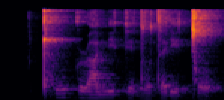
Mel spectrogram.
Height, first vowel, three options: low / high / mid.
high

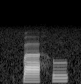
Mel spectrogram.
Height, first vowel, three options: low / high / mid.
low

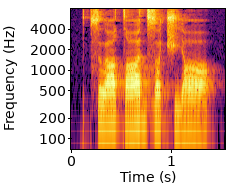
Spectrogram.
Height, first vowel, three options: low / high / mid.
high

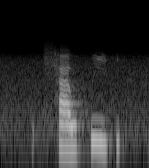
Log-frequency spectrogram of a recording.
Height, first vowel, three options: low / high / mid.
low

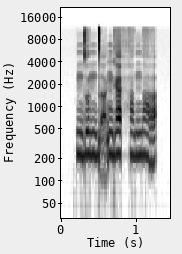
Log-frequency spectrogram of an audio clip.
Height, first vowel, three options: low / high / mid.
mid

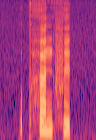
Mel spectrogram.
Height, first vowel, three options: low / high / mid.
low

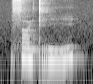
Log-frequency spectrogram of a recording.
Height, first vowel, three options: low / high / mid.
low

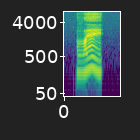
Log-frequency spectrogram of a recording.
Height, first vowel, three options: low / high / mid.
mid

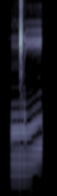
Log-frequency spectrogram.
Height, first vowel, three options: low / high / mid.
high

